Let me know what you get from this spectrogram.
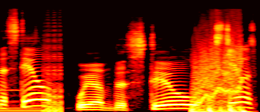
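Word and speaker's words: Stihl: world we have the steel we have the steel steel is pronounced steel 462 MSC and we have the silky Katana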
